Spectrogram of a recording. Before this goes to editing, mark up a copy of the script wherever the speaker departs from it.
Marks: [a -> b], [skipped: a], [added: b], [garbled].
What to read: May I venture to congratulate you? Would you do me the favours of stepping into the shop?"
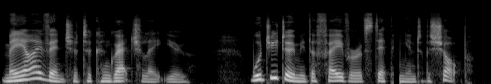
May I venture to congratulate you? Would you do me the [favours -> favour] of stepping into the shop?"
